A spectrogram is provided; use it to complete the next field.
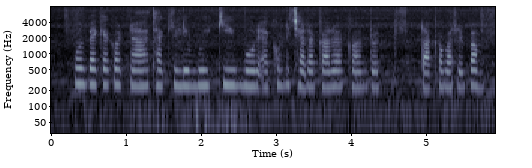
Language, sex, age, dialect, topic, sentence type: Bengali, female, 18-24, Rajbangshi, banking, question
